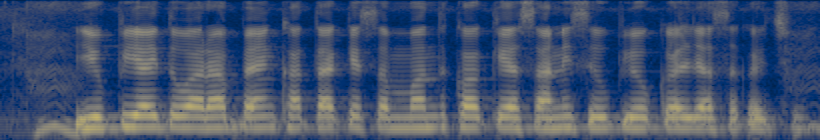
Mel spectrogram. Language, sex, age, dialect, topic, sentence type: Magahi, female, 25-30, Western, banking, statement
